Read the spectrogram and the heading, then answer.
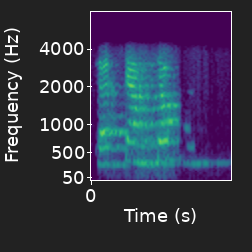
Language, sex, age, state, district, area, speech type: Maithili, female, 30-45, Bihar, Sitamarhi, rural, conversation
